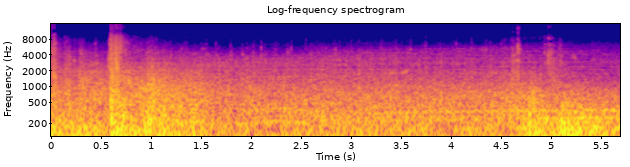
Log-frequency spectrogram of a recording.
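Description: Tank cannon fire in World of Tanks Blitz, a Chieftain Mk.6 putting shells into a Maus: a sharp, loud shot early on over a dense rumbling engine bed, with a couple of fainter blasts later.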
